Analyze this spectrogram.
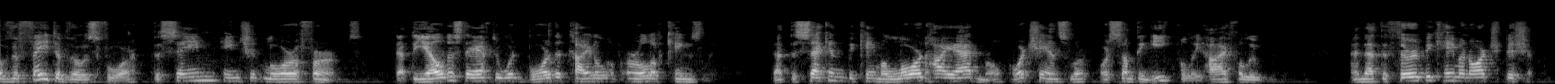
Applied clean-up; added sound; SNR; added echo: none; none; none; none.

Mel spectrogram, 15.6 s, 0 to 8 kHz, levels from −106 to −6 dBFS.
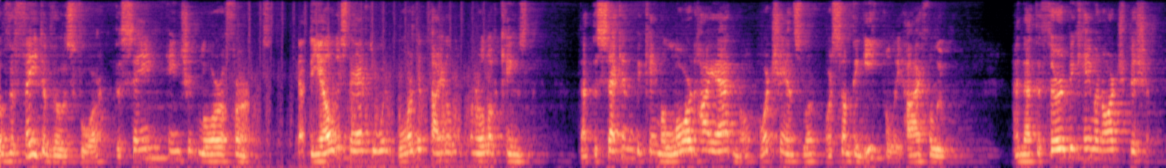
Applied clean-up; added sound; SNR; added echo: neural separator model SepFormer DNS4.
